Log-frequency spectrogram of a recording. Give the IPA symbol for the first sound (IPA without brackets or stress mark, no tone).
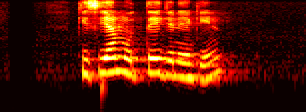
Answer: k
